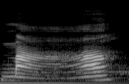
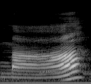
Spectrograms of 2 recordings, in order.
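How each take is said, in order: First: The pitch dips low then rises. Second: The pitch rises from mid to high. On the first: It means horse. "The third tongue" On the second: It means feel numb. "Ma can means feel numb"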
